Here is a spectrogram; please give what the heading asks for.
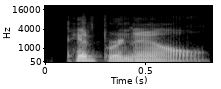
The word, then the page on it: pimpernel: American English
